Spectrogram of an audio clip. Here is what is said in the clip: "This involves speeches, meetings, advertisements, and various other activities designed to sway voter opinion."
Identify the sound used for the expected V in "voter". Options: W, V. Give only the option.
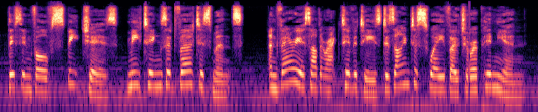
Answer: V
